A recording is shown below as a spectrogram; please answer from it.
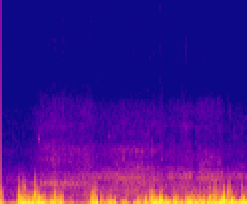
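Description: Wind buffeting a phone's microphone in loud, irregular gusts.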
